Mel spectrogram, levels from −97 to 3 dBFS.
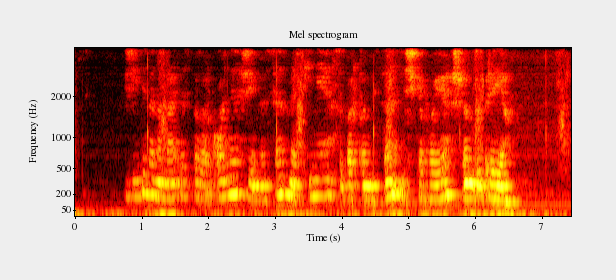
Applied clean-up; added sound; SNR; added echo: none; Writing; 18 dB; reverberation time 0.3 s.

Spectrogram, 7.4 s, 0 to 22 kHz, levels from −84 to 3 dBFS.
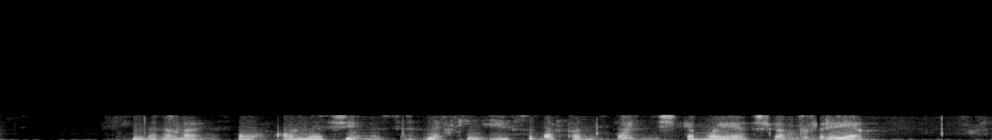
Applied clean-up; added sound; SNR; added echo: neural separator model SepFormer WHAMR!.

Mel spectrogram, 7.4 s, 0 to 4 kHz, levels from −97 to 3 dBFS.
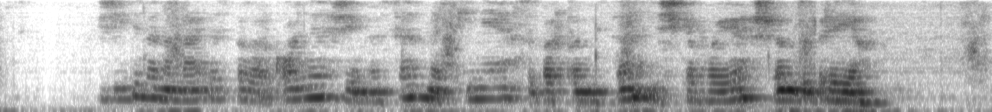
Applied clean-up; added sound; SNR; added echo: neural separator model SepFormer DNS4.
